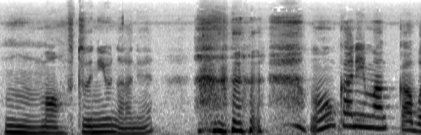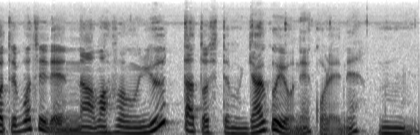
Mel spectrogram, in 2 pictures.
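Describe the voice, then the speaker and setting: A woman with a Kansai accent chatting alone on a podcast, relaxed and rambling, laughing often. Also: deep voice, creaky, slightly rough. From Kansai, Japan. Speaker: solo podcast host. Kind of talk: casual solo talk.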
